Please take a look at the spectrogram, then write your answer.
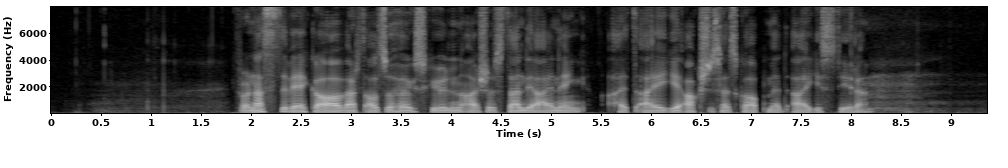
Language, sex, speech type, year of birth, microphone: Norwegian, male, read, 1978, Sennheiser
